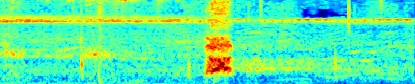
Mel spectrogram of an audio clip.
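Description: A dog barks once, sharply, about a second in, over a steady high-pitched tone.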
